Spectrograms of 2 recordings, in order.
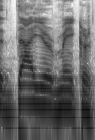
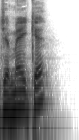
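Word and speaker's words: D'yer Mak'er: donde viene aquello de Dire Maker, que deberíamos de pronunciarlo o tratar de pronunciarlo de otra manera, dando a entender que en lugar de Dire Maker se está diciendo algo así como Jamaica, por más raro que suene, o Did You Maker, o algo así como ¿Se lo hiciste?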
